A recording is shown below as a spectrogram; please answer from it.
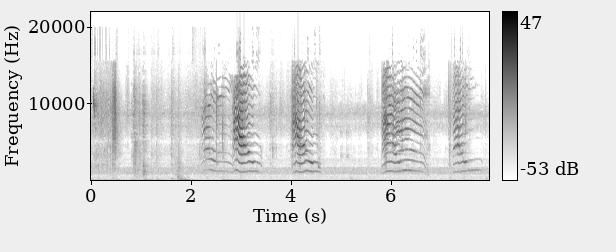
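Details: Kitten meowing in a series of high, harmonic-rich mews, roughly five calls in eight seconds, some arched and some wavering, with faint knocks and rustling below and a steady background hum.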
